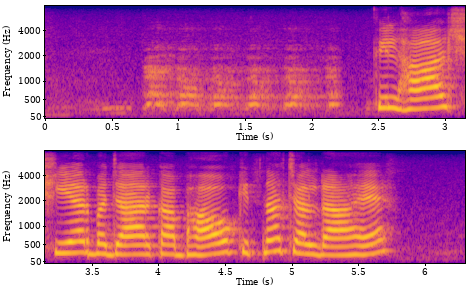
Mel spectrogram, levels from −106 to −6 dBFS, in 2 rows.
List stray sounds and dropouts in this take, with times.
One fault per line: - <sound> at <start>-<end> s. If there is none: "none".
- bark at 0.7-2.3 s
